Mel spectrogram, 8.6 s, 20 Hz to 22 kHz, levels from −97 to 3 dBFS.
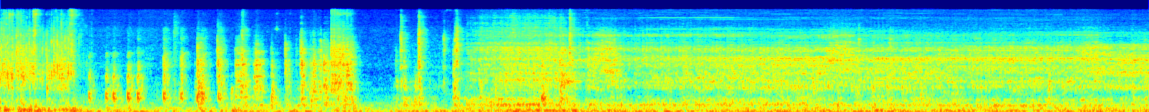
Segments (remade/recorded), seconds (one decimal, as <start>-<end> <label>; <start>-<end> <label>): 0.0-8.6 recorded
